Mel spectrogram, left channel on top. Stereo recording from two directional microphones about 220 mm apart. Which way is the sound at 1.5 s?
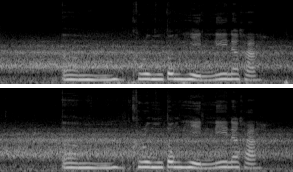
10° right (ahead or behind).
